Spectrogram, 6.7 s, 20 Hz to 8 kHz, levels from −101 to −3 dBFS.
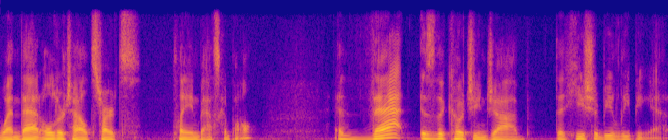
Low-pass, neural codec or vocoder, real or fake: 7.2 kHz; none; real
